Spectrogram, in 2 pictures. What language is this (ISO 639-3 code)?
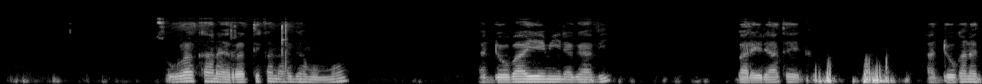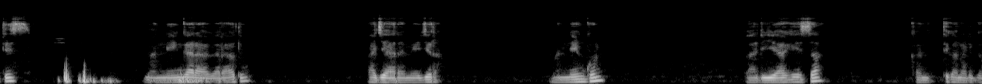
orm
